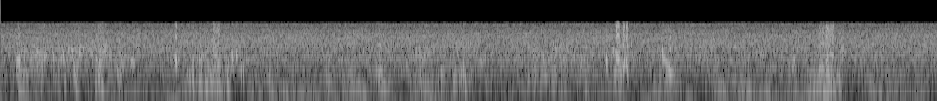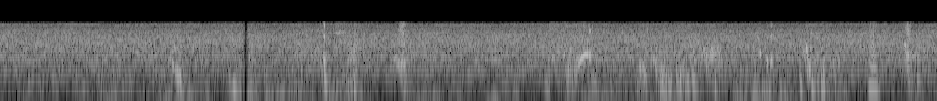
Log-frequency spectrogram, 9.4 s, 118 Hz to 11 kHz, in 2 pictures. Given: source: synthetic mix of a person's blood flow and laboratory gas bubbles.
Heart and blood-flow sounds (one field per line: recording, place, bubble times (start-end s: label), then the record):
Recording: Doppler ultrasound of blood flow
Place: precordium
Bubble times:
0.04-0.69 s: bubbles
0.84-1.26 s: bubbles
1.86-1.98 s: bubbles
2.04-2.48 s: bubbles
2.62-2.96 s: bubbles
3.00-3.17 s: bubbles
3.29-3.44 s: bubbles
4.06-4.24 s: bubbles
5.50-5.63 s: bubbles
5.79-5.91 s: bubbles
6.26-6.52 s: bubbles
6.63-6.76 s: bubbles
7.38-7.69 s: bubbles
7.84-8.34 s: bubbles
8.45-8.58 s: bubbles
8.65-8.92 s: bubbles
8.99-9.11 s: bubbles
9.19-9.30 s: bubbles
From the record:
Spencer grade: 3 (all of the cardiac periods contain showers or single bubble signals, but not dominating or overriding the cardiac motion signals)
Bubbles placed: anywhere in the cardiac cycle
